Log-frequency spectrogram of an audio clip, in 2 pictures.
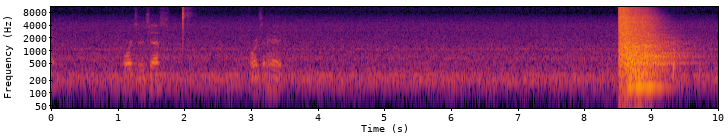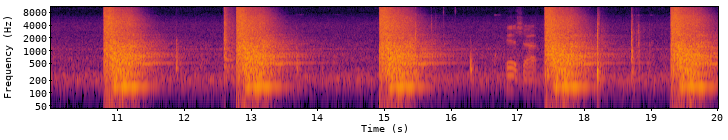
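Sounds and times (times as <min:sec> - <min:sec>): gunshots with ringing echo: 0:08.5 - 0:09.6, 0:10.8 - 0:11.9, 0:12.6 - 0:14.0, 0:14.9 - 0:16.0, 0:17.4 - 0:18.6, 0:19.3 - 0:20.0.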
